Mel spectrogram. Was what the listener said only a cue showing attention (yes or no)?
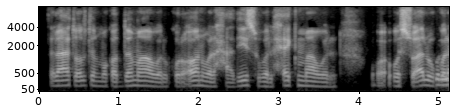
yes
